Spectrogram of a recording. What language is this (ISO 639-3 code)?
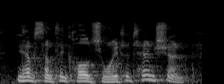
eng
